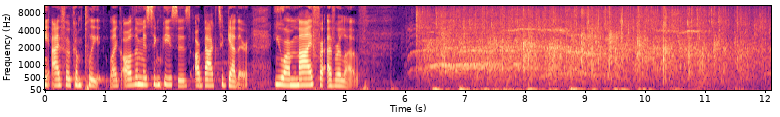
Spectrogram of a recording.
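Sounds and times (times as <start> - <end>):
speech: 0.0 - 5.4
audience applause after a poetry reading: 6.0 - 12.1.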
